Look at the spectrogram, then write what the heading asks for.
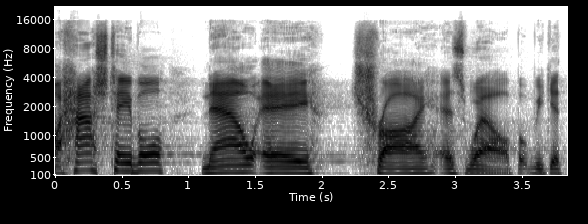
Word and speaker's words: trie: that's known as a try which is somehow short for retrieval even though that's pronounced somewhat differently but try just means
